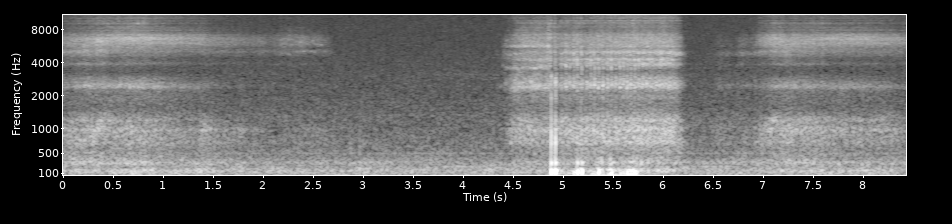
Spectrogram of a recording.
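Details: Single coarse, gravelly snore from a sleeping dog lasting about a second and a half midway through, framed by soft whistling breaths before and after.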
